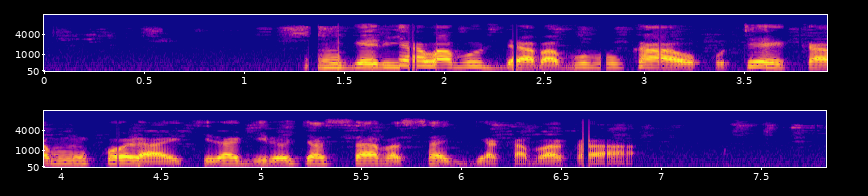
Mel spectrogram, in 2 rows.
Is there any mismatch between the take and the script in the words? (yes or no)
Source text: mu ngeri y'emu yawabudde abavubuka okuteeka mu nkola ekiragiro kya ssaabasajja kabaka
yes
